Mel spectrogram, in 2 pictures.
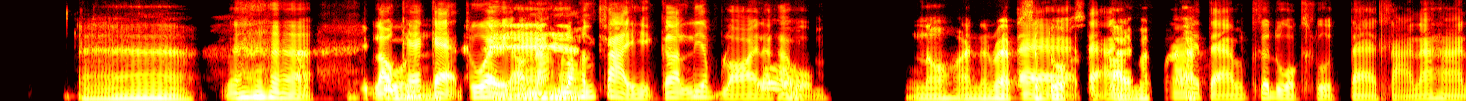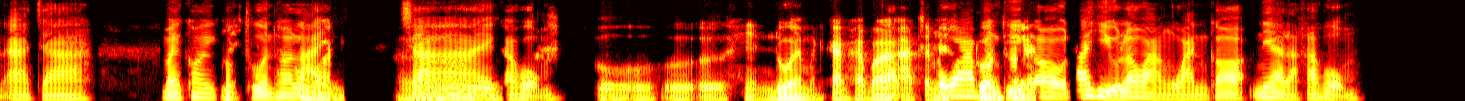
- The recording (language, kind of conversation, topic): Thai, unstructured, คุณคิดว่าอาหารเช้ามีความสำคัญมากน้อยแค่ไหน?
- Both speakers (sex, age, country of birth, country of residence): male, 30-34, Thailand, Thailand; male, 45-49, Thailand, Thailand
- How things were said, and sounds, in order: chuckle; other background noise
